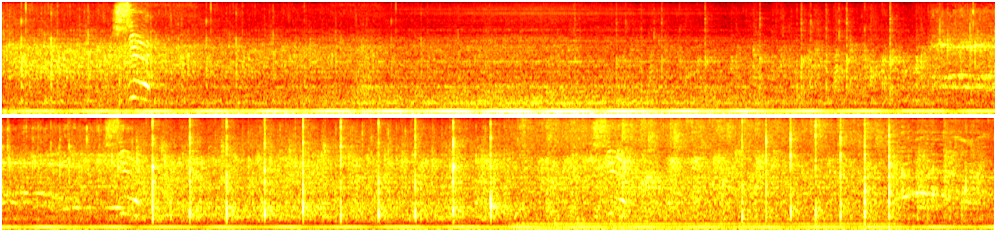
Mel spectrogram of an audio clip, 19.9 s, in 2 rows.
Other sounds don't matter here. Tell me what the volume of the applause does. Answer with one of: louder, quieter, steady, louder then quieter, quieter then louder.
quieter then louder.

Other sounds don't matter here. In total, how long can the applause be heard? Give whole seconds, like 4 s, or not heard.
20 s.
